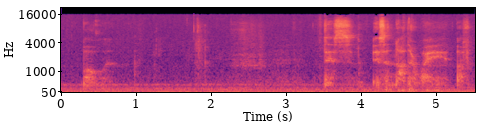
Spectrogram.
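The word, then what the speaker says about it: bowline: B O W L I N E. It looks like it might be pronounced bow line, but it is said Poland.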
